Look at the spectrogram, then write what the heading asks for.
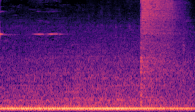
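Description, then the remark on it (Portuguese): A steady low engine rumble of a bus idling at a bus stop, then a sudden loud hiss of air brakes releasing near the end, with no one speaking. “Enquanto isso, no ponto de ônibus em frente ao EPG, duas amigas se encontram.”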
